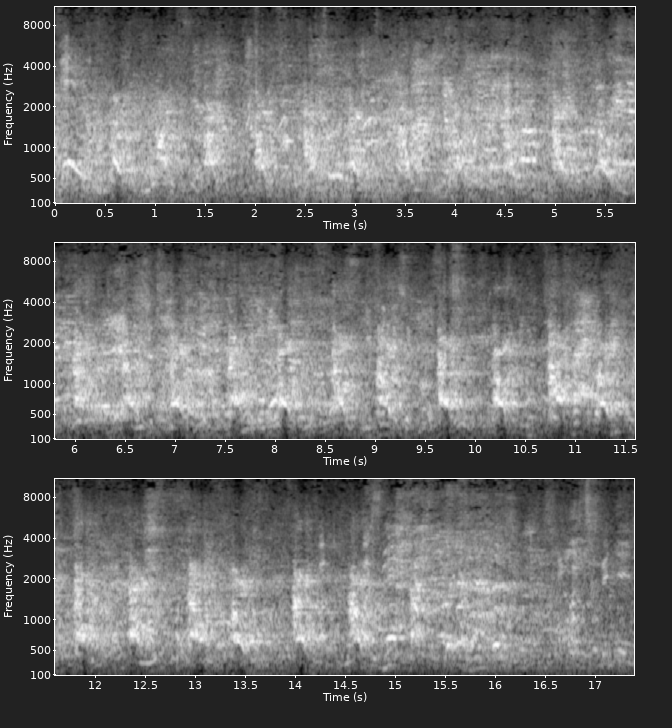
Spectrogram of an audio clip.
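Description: Belgian Malinois barking continuously at a protection helper in the blind, a steady run of sharp barks about two to three a second: the hold-and-bark of a protection routine.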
